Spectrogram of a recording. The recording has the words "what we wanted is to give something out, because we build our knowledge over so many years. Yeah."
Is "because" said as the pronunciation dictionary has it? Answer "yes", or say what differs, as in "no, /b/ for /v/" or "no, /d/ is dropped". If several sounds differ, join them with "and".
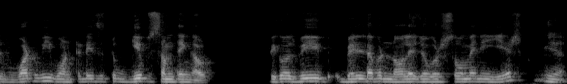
yes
